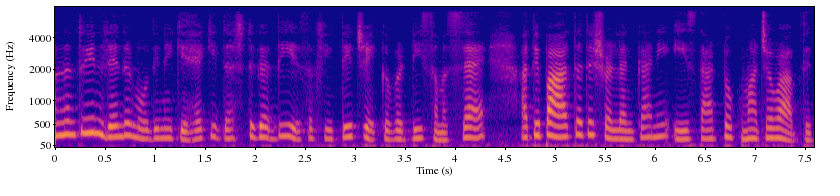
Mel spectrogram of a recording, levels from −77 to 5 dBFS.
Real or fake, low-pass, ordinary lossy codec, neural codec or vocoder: fake; 7.2 kHz; none; codec, 24 kHz, 0.5 kbps, DualCodec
